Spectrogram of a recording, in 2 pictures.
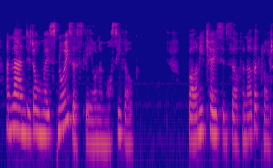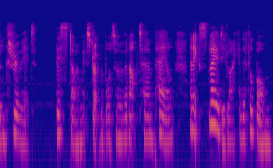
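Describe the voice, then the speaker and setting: A woman narrates a children's storybook with a bright, clear-cut edge to her voice. She reads expressively, as a teacher does to pupils, at a middling pitch. The recording is a little dull and lo-fi.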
